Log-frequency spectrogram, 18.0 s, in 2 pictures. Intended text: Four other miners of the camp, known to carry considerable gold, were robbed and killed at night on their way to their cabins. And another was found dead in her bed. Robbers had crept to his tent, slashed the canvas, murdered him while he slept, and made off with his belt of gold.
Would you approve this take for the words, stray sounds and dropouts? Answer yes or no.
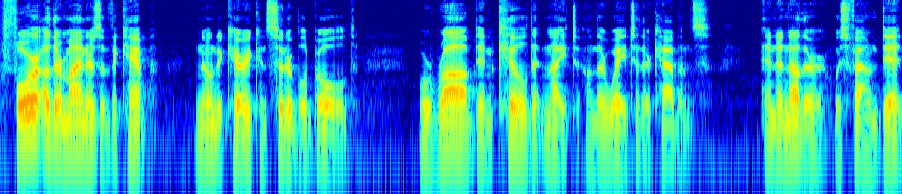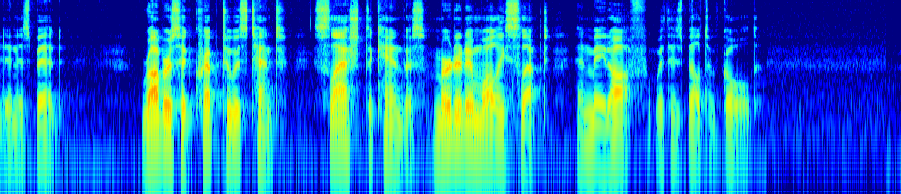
no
